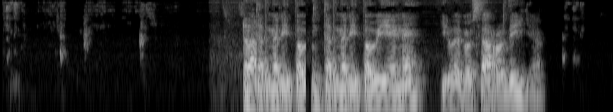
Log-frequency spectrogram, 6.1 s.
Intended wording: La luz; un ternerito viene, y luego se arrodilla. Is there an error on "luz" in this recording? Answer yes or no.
yes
